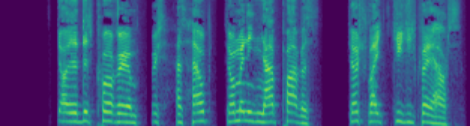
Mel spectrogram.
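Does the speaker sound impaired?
Yes: Down syndrome; present from birth.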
